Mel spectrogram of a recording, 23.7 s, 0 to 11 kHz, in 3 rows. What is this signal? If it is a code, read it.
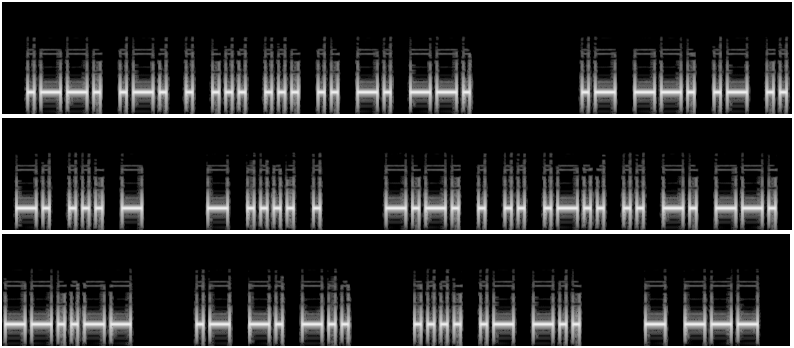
Morse code, heard as a keyed tone, about 18 wpm, 650 Hz. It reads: PRESSING AGAINST THE CEILING, AND HAD TO
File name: 04-Chapter-04 18 WPM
